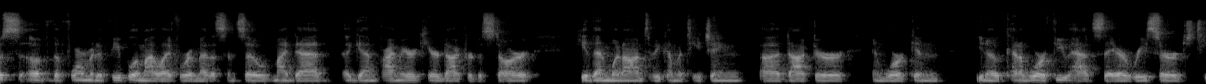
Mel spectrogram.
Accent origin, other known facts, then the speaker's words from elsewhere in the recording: Burlington, North Carolina, United States; moved away as an adult; also born or lived in Charleston, South Carolina; now in Spartanburg, United States; I grew up in North Carolina in Burlington, where my dad was a primary care doctor there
